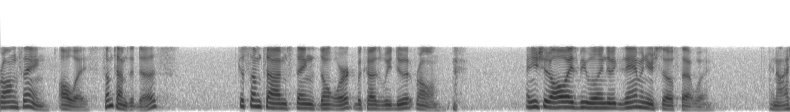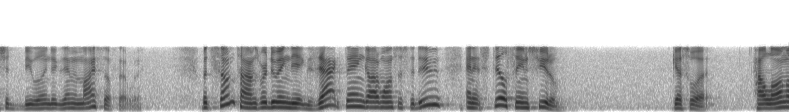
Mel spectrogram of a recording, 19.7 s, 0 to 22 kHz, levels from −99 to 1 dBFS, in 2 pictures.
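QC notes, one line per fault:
Nothing to flag here; there's just a faint bed of room noise sitting about 32 dB under the speech.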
